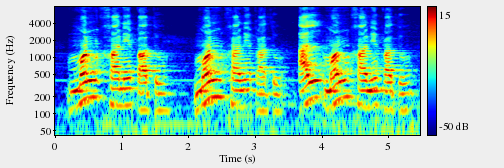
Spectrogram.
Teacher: بالکل نون صاف صاف پڑھنا ہے, غنہ بننے نہیں دینا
